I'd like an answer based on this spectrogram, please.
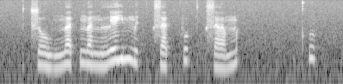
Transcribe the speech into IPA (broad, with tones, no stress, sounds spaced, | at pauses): t͡s o˨˩ w n̪ ɐ˧ t̚ n̪ ɐ˨ n l e˥ j m ɪ˨˥ k̚ t͡s ɐ˨˥ t̚ f ʊ˥ k̚ t͡s ɐ˨˥ m | kʷʰ ɐ˥ p̚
